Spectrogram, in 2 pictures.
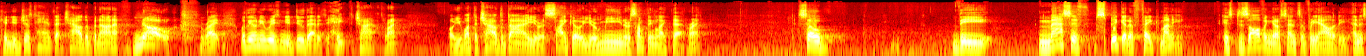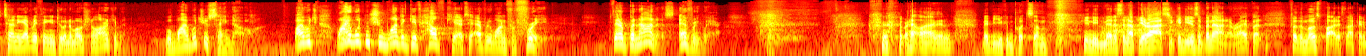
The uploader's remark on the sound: This is an exclusive live 2 hour workshop filmed in Orlando Florida by 21 Studios at The 21 Convention World Event.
